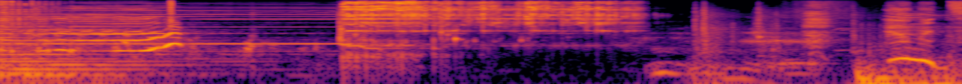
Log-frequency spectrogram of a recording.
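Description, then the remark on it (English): A spoon gets knocked over with a sudden bright metallic clatter and ringing, coming after a stretch of rising, sliding musical tones and followed by brief squeaky vocal sounds. “He goes to get it and disturbs a spoon.”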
